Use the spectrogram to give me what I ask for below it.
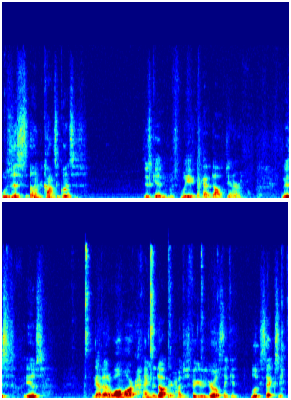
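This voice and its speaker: A man with a Southern US accent at a fairly quick pace, with long, frequent pauses. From South Georgia, US. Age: 30s. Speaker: keto diet vlogger. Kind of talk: casual talk to camera. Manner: energetic, joking.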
